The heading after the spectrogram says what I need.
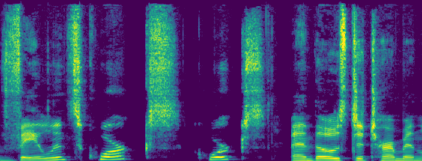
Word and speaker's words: quark: it should be pronounced quarks rhyming with Parks but it is in fact pronounced quarks rhyming with pork I am sorry what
